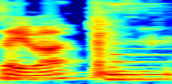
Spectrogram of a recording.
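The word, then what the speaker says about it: Feyre: r f e y r e which is pronounced farra they have a pronunciation guide in the in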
